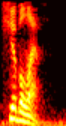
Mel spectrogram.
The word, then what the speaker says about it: Shibboleth: They're getting ready to cross the Jordan River, but the word in Hebrew was Shibboleth. But the men of Ephraim couldn't pronounce an SH.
